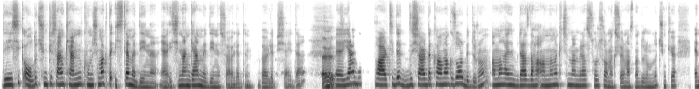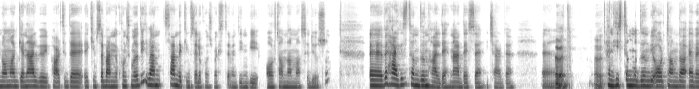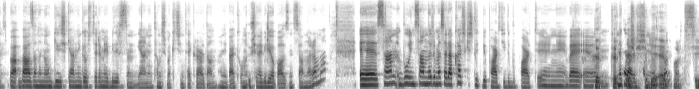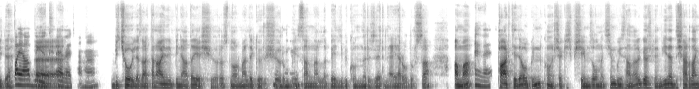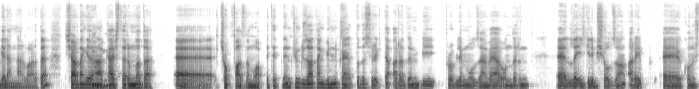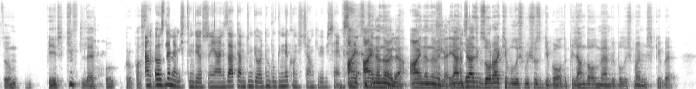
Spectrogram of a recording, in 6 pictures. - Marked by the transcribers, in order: other background noise; tapping; chuckle; laughing while speaking: "söy söyle"; chuckle
- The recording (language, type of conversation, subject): Turkish, advice, Kutlamalarda kendimi yalnız ve dışlanmış hissettiğimde ne yapmalıyım?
